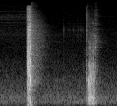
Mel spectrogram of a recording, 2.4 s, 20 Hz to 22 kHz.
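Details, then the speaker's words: ZF power shift transmission drop box from a JLG 1055 telehandler, rebuilt clutch with new piston and parts: three sharp air-blower blasts into the apply port, each with a crisp snap as the piston strokes; applies cleanly, no leaking. "So a jammer with a little bit of air pressure and that will fill the cavity in behind that piston. You'll see that piston come up and then we don't want it to be leaking."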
